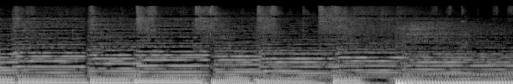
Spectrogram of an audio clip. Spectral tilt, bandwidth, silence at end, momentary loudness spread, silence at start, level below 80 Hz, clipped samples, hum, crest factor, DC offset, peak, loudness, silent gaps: -6 dB/octave; 16.5 kHz; 0 s; 4 LU; 0 s; -24 dBFS; under 0.1%; none; 14 dB; under 0.1%; -6 dBFS; -22 LUFS; none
